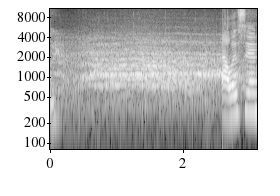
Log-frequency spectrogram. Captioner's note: audience cheering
